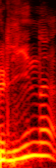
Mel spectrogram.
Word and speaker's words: Leeen: Je suis Nicolas Durst, un des 3 cofondateurs de Line. Alors, Line, ça s'écrit avec 3 E, puisque c'est la synthèse de leasing et green.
